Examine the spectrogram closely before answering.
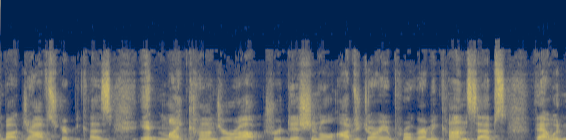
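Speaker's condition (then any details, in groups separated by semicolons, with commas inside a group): No condition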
